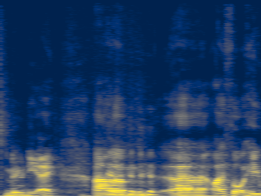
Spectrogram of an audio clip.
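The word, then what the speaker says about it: Mounié: I've learned to pronounce it's not moving it's munier I mean I thought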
